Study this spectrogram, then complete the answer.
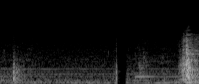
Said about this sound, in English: And then the sitting room door opened.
